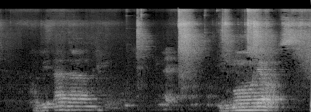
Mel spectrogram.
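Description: A man's voice in two short stretches of talk with a pause between, the words not made out.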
